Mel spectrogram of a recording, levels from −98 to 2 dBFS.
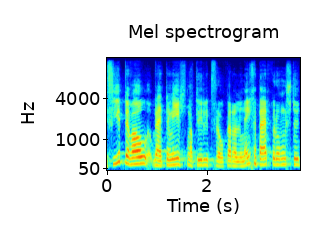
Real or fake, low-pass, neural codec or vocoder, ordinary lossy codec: fake; 14.4 kHz; codec, 32 kHz, 1.9 kbps, SNAC; AAC, 64 kbps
